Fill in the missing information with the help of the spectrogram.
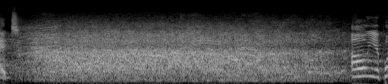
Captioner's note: audience laughing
